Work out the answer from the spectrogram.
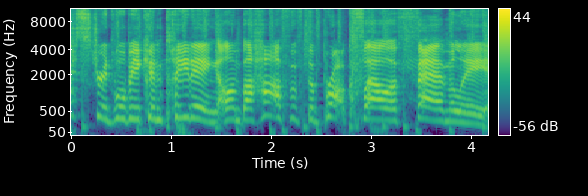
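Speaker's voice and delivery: high, loud, slow announcing; proud host. Acted. Host presents his family's champion, grandly. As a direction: boast to the crowd. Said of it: "And he's like".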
